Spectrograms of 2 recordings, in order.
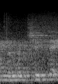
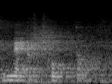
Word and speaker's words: Mechoopda: Mechoopda Indian tribe. Now I just want to let you know, Mechoopda is a pronunciation that was changed. The original way of saying the name is Mechoopda.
